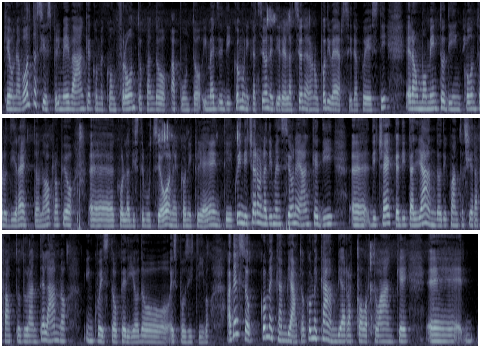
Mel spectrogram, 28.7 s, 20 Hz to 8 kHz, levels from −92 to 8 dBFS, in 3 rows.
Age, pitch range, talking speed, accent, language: 50-69, 155-190 Hz, 140 wpm, native, Italian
